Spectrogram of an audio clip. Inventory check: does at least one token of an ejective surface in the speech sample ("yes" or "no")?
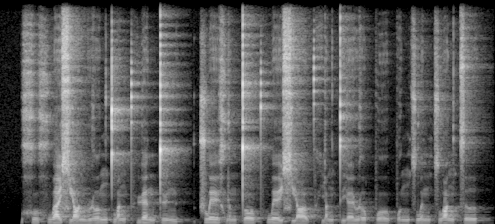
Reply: no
